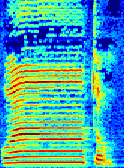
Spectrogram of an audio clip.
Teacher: the tongue is going to be very close to the makhraj of ta, towards the front of your mouth. · Term: ikhfa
